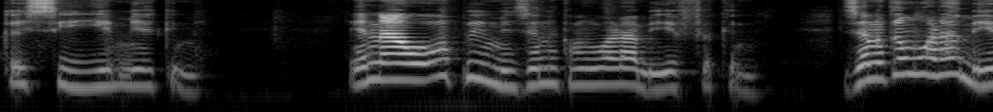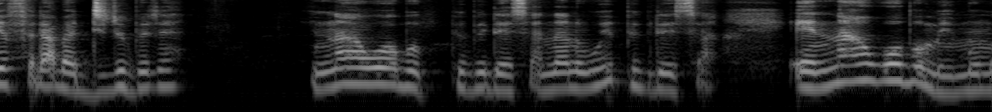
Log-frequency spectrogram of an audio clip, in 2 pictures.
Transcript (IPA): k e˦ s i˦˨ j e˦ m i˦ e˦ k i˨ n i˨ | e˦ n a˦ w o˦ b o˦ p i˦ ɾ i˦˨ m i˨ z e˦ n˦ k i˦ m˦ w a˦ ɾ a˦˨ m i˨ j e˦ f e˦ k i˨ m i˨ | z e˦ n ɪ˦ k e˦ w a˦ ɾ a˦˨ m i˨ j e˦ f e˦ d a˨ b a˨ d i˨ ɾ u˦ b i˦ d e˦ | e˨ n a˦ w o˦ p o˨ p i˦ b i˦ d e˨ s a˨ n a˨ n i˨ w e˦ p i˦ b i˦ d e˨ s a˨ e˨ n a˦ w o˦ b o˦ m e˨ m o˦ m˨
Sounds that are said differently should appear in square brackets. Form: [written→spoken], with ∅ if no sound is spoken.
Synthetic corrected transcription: k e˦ s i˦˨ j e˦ m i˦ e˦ k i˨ [n→m] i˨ | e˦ n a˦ w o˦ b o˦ p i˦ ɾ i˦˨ m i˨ z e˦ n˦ k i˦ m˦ w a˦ ɾ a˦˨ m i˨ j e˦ f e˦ k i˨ m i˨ | z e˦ n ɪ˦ k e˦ w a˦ ɾ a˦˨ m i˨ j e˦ f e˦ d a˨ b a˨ d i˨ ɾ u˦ b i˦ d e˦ | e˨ n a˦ w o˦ [p→b] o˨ p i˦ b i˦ d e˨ s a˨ n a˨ n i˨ w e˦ p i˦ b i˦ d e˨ s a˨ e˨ n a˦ w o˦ b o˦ m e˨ m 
